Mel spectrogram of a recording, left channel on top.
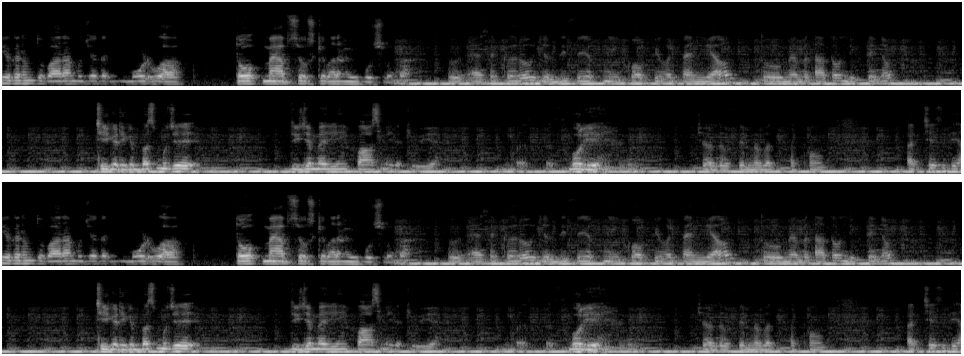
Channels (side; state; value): both; identical; correlation 1.00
